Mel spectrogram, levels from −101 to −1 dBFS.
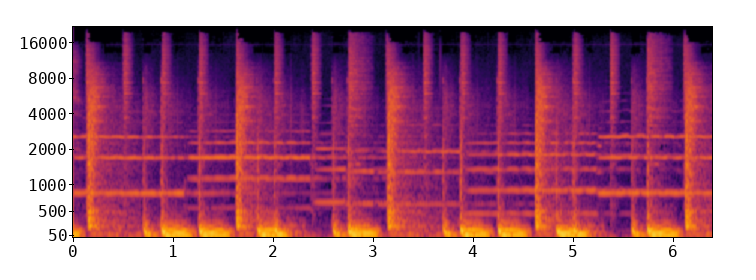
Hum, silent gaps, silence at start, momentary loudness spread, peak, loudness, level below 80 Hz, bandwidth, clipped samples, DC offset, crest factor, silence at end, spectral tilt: none; none; 0 s; 9 LU; -6 dBFS; -22 LUFS; -24 dBFS; 19.5 kHz; under 0.1%; under 0.1%; 14 dB; 0 s; -4.5 dB/octave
